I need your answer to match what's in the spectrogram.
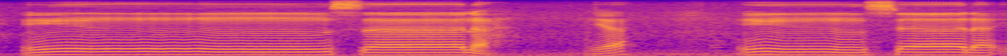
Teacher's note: sa itu berdengung dengan ikhfa, dengung dengan samar-samar.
